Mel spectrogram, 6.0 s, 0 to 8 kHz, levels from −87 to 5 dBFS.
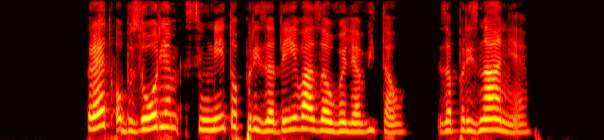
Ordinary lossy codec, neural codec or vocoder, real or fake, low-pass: none; codec, 16 kHz, 16 kbps, FreqCodec, larger model; fake; none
